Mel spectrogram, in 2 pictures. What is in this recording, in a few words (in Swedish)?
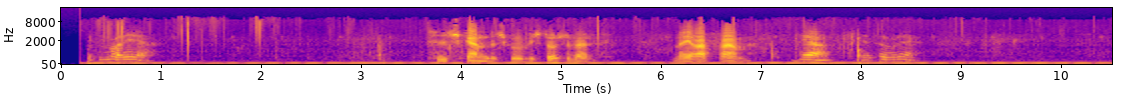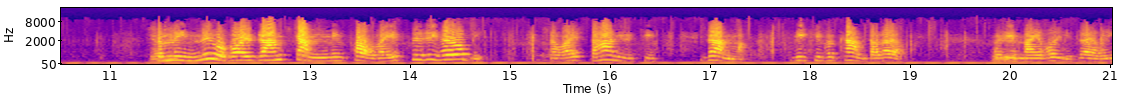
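Östra Ingelstad Skåne, Svenska sagor, dialekter; Folkminnen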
